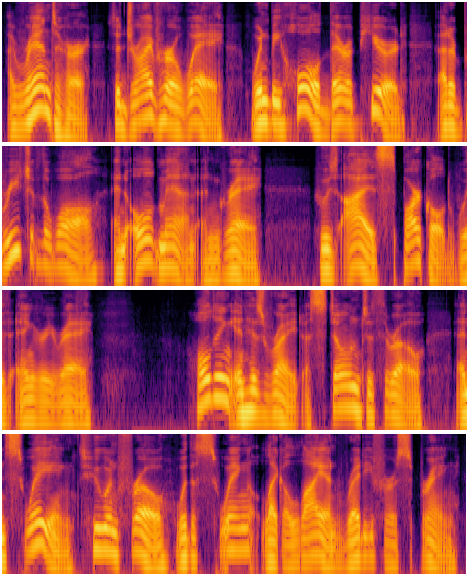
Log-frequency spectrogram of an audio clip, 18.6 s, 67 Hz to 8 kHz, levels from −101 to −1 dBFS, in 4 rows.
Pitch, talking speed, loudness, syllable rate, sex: 115 Hz, 170 wpm, -19 LUFS, 4.1 syllables/s, male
